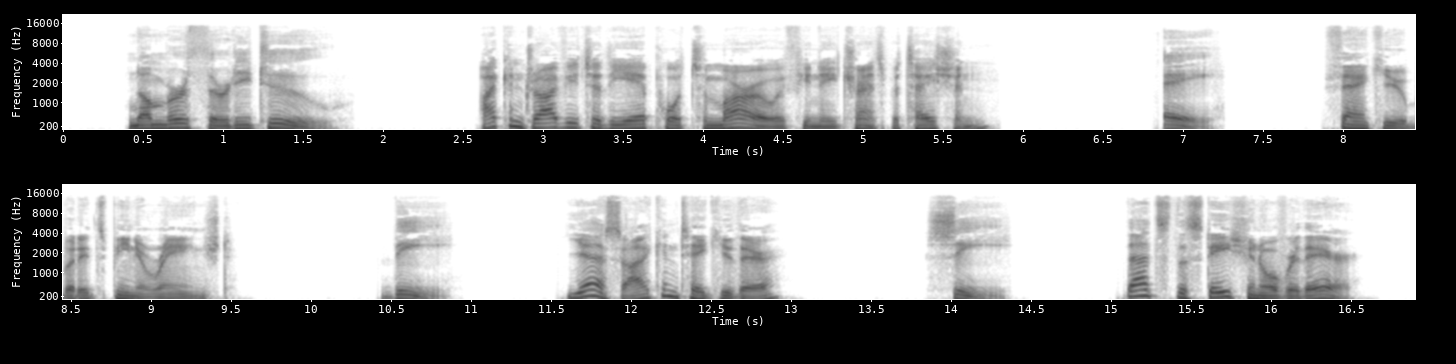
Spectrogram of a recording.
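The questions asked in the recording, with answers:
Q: I can drive you to the airport tomorrow if you need transportation.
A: A: Thank you, but it's been arranged.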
